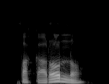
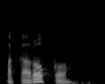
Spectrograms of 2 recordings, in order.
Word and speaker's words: whakarongo: They drop the G and just use N. So we have, instead of whakarongo, whakarono. The other dialectal variant in Te Reo Māori are the people of Southland, the Ngaitahu tribe, who don't pronounce the digraph NG. They replace that instead with a K. So instead of whakarongo, they have whakaroko. There are other dialectal differences within other tribes,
